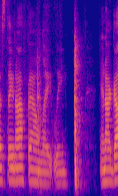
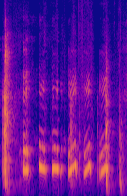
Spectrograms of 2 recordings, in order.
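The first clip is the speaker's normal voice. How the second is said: a high, louder burst of giggling; high squealing laugh; 12 semitones higher, 5 dB louder than usual. Real, not acted. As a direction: squeal with laughter at your own joke. Laughing after mock threat.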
